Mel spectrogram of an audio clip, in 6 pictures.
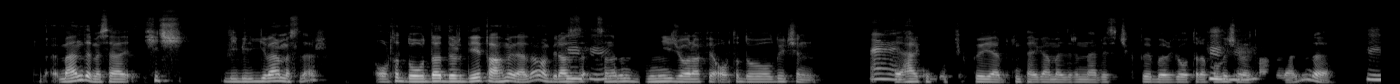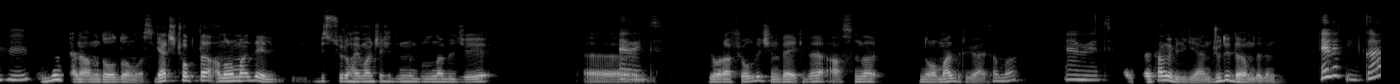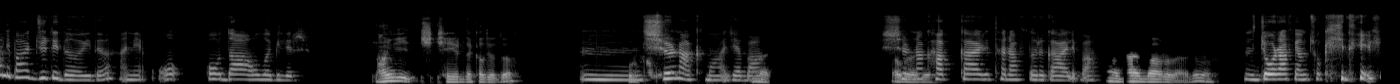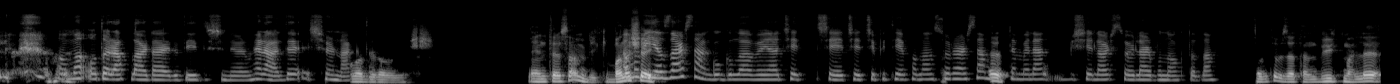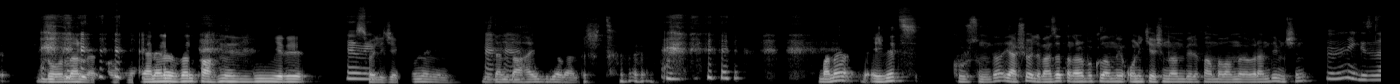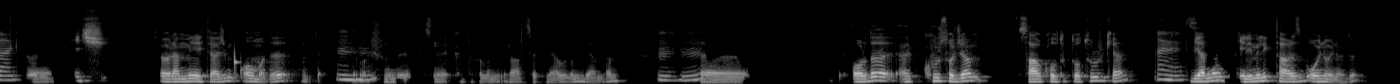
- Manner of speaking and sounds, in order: other noise; tapping; other background noise; unintelligible speech; laughing while speaking: "çok iyi değil"; chuckle; chuckle; unintelligible speech; unintelligible speech; giggle; chuckle; alarm
- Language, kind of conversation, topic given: Turkish, unstructured, Hayatında öğrendiğin en ilginç bilgi neydi?
- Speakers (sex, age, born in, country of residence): female, 35-39, Turkey, United States; male, 20-24, Turkey, Hungary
